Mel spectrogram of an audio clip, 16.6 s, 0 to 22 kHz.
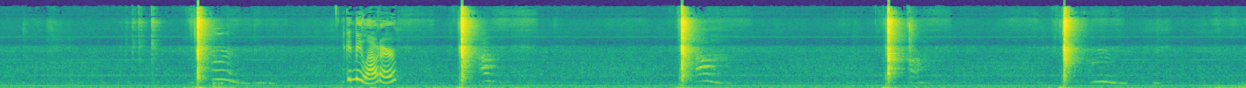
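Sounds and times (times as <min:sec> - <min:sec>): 
faint steady hum: 0:00.0 - 0:16.6
thuddy slaps with a red spanking implement: 0:02.6 - 0:03.1, 0:06.1 - 0:06.5, 0:09.0 - 0:09.5, 0:11.8 - 0:12.3, 0:14.1 - 0:14.6
speech: 0:04.6 - 0:05.4.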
